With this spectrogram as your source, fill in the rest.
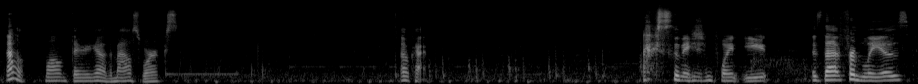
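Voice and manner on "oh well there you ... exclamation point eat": ordinary delivery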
